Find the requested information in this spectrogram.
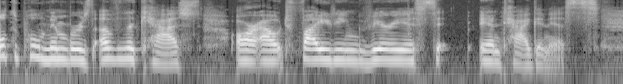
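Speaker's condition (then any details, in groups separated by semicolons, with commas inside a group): No condition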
